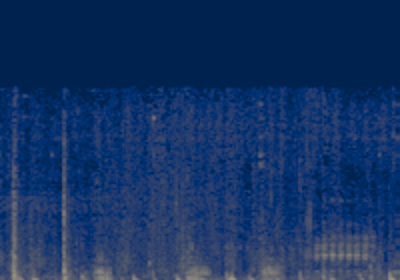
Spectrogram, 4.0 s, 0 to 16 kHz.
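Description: Sheep in Red Dead Redemption 2 move through a western farm scene, with scattered bleats and hoof-like clip-clop steps over a busy, steady game soundscape.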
